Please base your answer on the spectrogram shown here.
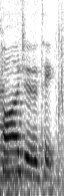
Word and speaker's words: cogitate: Cogitate. Go. Cogitate. There are three syllables and the first syllable.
